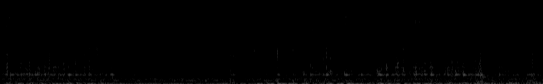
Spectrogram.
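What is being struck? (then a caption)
Small rigid box clutch with a textured metallic shell. Long nails scratch and tap a small, rigid, hollow gold hard-shell box clutch covered in gold metallic material with raised dots, held on its side. A quiet, dense, scratchy patter runs throughout with a faint steady tone near 440 Hz; the bright crackle briefly drops away for about a second in the middle before resuming.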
